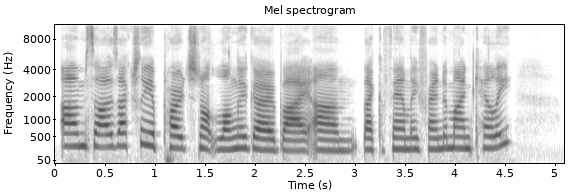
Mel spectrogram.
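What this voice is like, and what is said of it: Australian accent. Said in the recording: “you, Australia ... That's a wonderful accent.”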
